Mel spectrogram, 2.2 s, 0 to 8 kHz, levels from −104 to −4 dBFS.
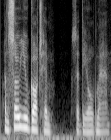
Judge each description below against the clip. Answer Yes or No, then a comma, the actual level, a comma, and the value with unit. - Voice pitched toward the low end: Yes, low, 130 Hz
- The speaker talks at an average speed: No, fast, 240 wpm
